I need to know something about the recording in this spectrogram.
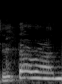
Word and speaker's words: Darran: My mum said the reason she spelled it like that is because that's how it's said. And I was like, it's not really. She said, it's Darran.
